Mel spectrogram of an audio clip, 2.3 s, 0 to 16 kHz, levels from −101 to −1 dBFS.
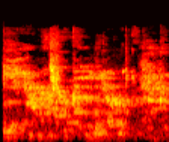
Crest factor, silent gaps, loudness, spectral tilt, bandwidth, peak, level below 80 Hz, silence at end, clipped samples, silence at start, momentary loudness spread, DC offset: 22 dB; none; -30 LUFS; -1.5 dB/octave; 8.2 kHz; -10 dBFS; -80 dBFS; 0 s; under 0.1%; 0.05 s; 9 LU; under 0.1%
